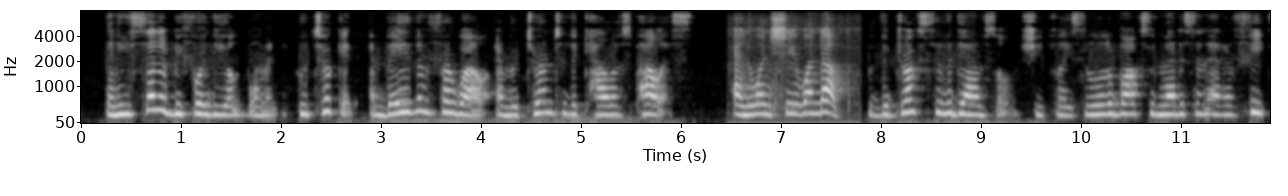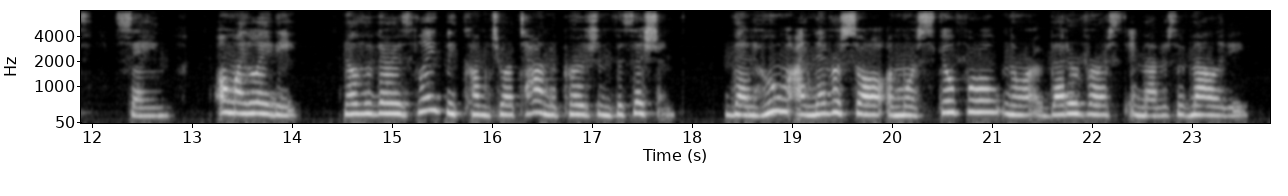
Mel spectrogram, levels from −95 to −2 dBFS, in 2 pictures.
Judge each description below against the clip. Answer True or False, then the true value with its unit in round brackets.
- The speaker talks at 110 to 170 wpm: False (185 wpm)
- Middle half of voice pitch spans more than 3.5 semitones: False (2.8 semitones)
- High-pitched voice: True (255 Hz)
